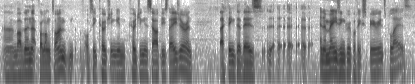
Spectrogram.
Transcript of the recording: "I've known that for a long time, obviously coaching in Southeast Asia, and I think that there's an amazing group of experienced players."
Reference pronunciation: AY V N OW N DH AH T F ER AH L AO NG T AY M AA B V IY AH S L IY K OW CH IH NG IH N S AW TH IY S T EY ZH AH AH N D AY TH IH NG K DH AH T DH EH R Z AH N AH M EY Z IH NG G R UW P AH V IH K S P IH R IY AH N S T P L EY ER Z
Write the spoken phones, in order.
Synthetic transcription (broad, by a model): AY V N OW N DH AH T F ER AH L AO NG T AY M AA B V IY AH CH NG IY K OW CH IH NG IH N S AW TH IY S T EY ZH AH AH N AY TH IH NG K DH AH T DH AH R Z AH N AH M EY Z IH NG G R UW P AH V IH K S P IH R IY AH N S P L EY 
